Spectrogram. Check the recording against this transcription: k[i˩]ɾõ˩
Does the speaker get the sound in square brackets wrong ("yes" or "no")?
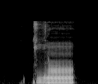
no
